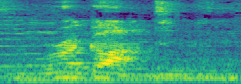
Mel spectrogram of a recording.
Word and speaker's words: ricotta: York, Connecticut, New Jersey, we don't say ricotta, we say ragout. And listen, you should say ragout too. You know, there's no cultural appropriation. There's no geographic appropriation. That's just how you say it.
